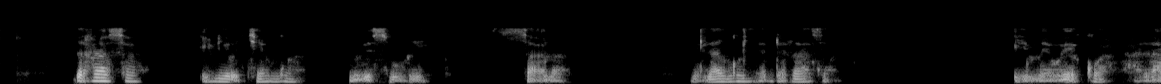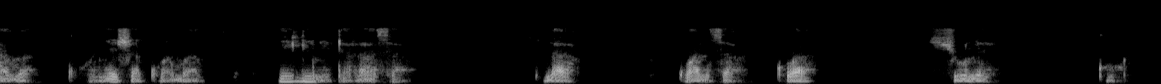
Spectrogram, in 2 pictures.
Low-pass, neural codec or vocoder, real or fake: 5.4 kHz; vocoder, 22.05 kHz, 80 mel bands, HiFi-GAN; fake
